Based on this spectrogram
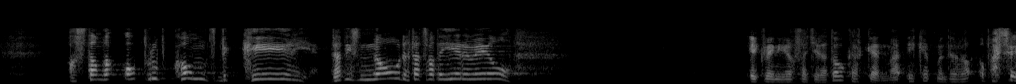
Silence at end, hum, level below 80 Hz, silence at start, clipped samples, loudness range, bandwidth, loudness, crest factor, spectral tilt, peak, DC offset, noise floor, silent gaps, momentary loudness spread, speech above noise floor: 0 s; none; -82 dBFS; 0 s; under 0.1%; 7 LU; 5.8 kHz; -39 LUFS; 24 dB; 1 dB/octave; -18 dBFS; under 0.1%; -75 dBFS; none; 14 LU; 35 dB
